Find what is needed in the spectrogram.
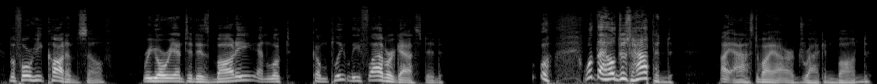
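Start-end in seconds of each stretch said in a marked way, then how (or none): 5.4-6.7 shocked. Acted. Shocked question.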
